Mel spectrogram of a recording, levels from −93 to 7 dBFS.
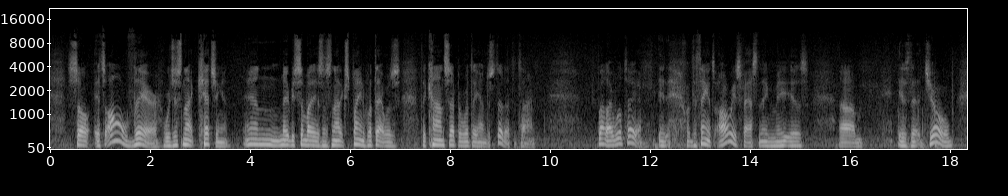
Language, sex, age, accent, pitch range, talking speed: English, male, 60-79, American, 110-145 Hz, 140 wpm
